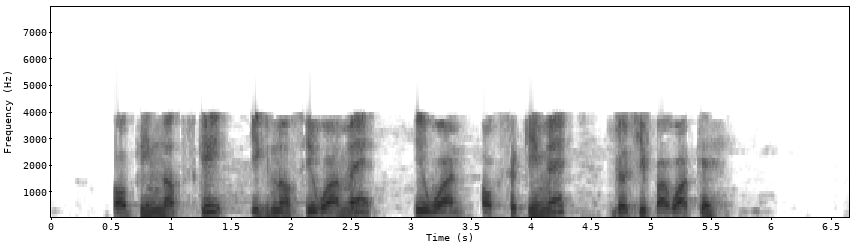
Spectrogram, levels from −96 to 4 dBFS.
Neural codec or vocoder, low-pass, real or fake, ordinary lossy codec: none; 7.2 kHz; real; AAC, 16 kbps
